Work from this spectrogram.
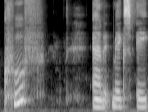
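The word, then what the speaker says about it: קוף: Sometimes people remember that this one is pronounced kuf and not kaf because the kuf extends down below the line, so it's somehow longer.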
